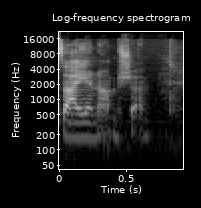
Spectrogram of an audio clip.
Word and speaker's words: ayanamsha: aya okay a ya it sounds like it looks like it's spelt like aya but it's ayanamsha um and lahiri is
